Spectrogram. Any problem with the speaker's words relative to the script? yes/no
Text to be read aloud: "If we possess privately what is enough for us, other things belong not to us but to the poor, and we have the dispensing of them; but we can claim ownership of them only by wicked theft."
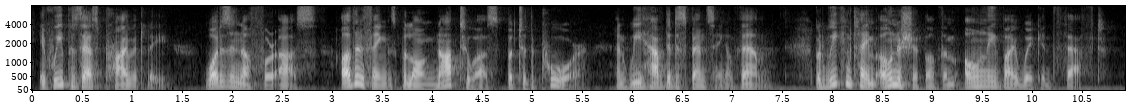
no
